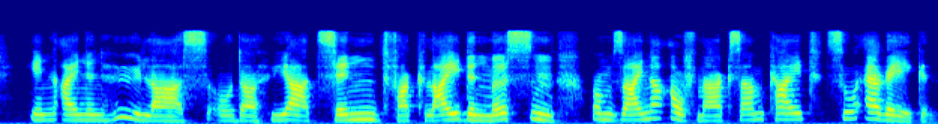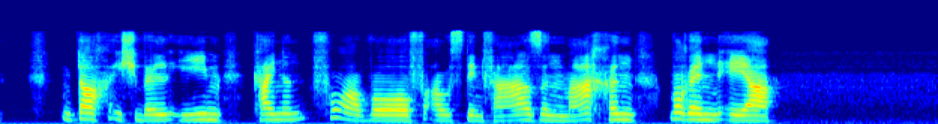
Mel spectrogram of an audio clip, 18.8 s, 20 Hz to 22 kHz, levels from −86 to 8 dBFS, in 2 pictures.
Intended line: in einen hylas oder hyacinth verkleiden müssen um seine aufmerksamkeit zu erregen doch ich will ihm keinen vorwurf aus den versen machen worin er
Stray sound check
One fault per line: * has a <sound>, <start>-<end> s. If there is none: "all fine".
all fine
